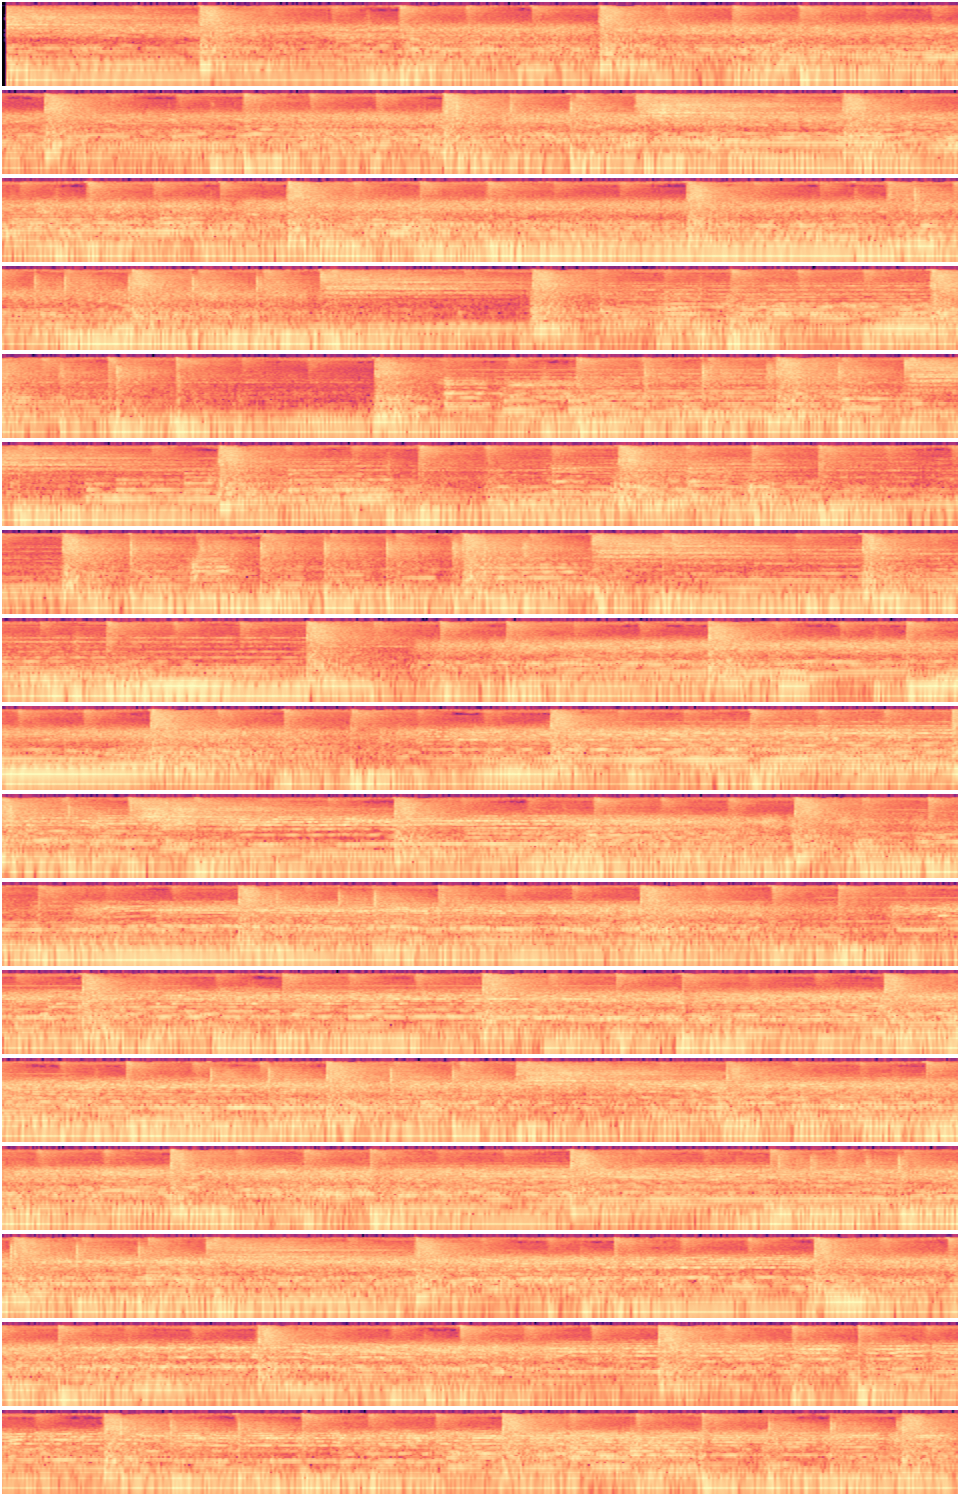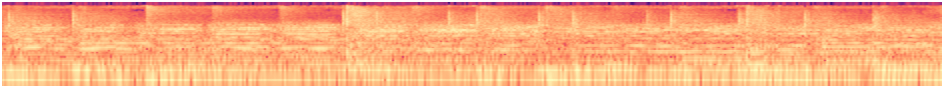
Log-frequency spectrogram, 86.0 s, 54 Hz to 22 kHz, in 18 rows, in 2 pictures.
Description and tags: I created these perfect loops using my Yamaha PSR463 Synthesizer, my ZoomR8 portable Studio, Guitars, Bass, Electric Drums and Audacity.
All the music on these tracks was written by me. All instruments were played by me as well. All you have to to is loop them and you'll have a great base rhythm for your projects or to just jam with. That's why I create these types of loops; they help me create full finished compositions.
